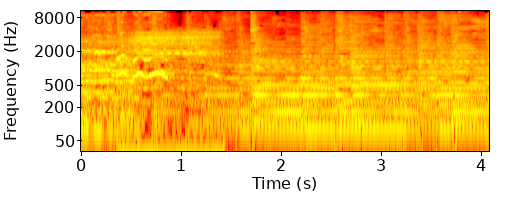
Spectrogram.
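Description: A sheep gives a single wavering, quavering bleat near the start, fairly loud, then falls quiet while a steady, humming musical backdrop carries on underneath.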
